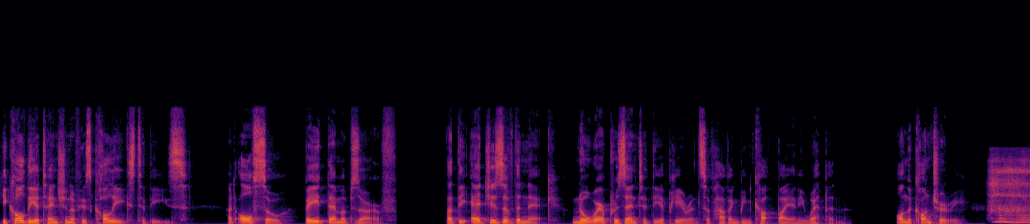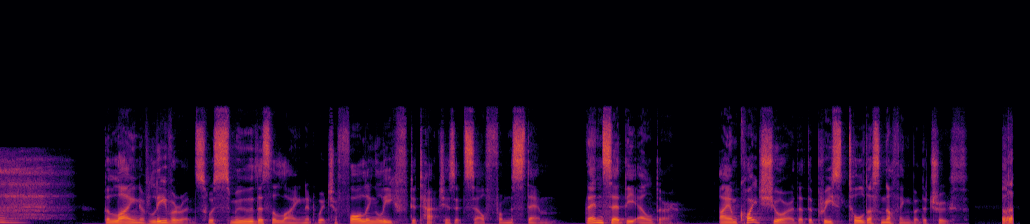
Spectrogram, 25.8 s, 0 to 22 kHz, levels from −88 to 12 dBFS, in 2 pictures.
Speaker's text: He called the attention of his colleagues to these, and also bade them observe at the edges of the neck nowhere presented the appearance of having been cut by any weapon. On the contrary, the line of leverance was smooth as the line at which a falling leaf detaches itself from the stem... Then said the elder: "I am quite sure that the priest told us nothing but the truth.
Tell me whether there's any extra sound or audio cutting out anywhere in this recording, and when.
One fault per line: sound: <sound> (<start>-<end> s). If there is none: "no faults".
sound: sigh (12.3-13.9 s)
sound: laugh (25.4-25.6 s)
